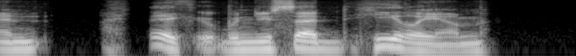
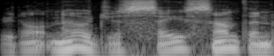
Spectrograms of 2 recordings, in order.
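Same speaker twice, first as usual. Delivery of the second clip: quiet; 9 dB quieter, faster than usual. Retold or imitated. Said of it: "the Dalai Lama was like".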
